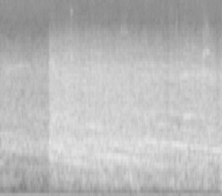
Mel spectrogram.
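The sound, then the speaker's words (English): An enormous stadium crowd at an American football match does a Mexican wave, a broad roar of cheering that surges up suddenly and then stays loud and steady. “An American football match. The enormous audience in the auditorium do a Mexican wave.”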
